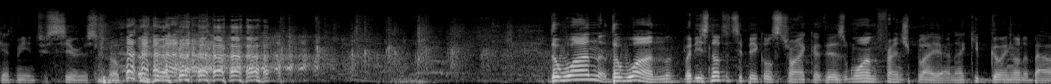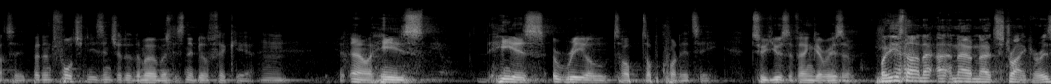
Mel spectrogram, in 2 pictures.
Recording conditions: live audience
